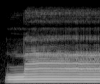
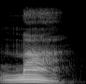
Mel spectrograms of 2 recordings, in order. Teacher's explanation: Jadi, alifnya ini menjadi mad thobi'i itu didahului huruf yang berharakat fathah. Jadi, fungsinya alif ini memanjangkan bacaan huruf nun ini.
